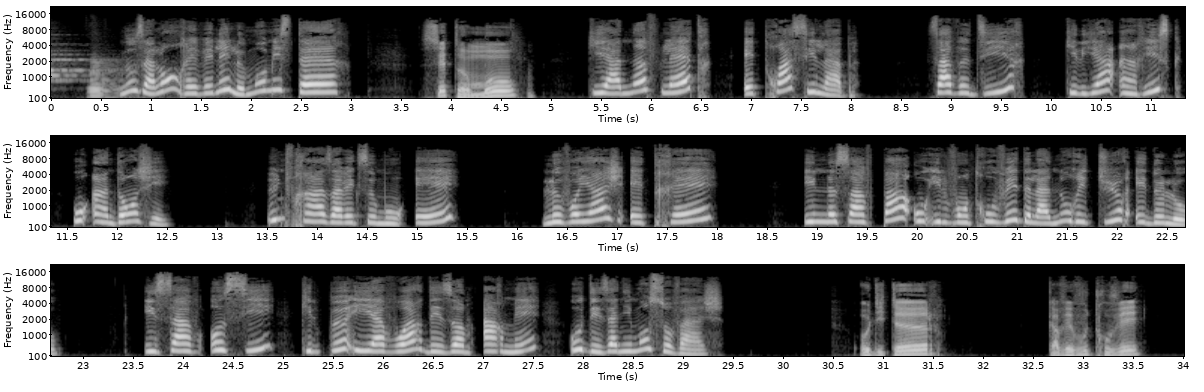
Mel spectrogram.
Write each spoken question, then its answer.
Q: Auditeur, qu'avez-vous trouvé?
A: Le mot mystère est dangereux.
